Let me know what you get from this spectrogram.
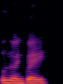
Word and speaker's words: Unuigbe: So before we go any further, Dr. Cynthia, will you pronounce your last name for us? Because I'm terrible at your last name. I feel badly about that. – All right, it's pronounced as Unuigbe.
